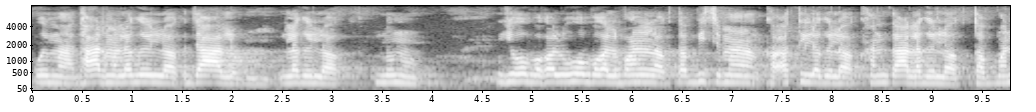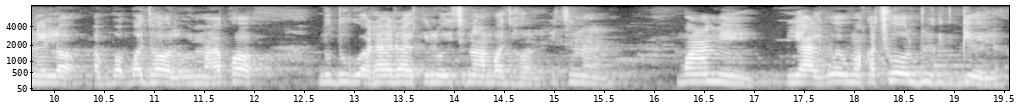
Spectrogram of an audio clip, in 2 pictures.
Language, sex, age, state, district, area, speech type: Maithili, female, 60+, Bihar, Supaul, rural, spontaneous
